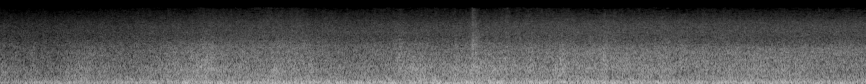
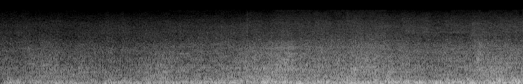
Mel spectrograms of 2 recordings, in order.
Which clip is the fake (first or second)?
second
